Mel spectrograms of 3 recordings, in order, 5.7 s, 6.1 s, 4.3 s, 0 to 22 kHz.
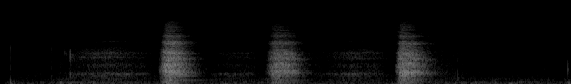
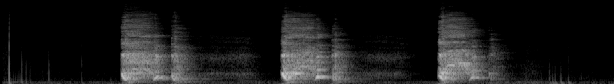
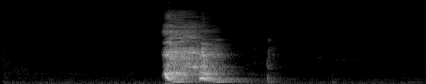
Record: {
  "exhalation_length": "5.7 s",
  "exhalation_amplitude": 794,
  "exhalation_signal_mean_std_ratio": 0.35,
  "three_cough_length": "6.1 s",
  "three_cough_amplitude": 12146,
  "three_cough_signal_mean_std_ratio": 0.37,
  "cough_length": "4.3 s",
  "cough_amplitude": 9191,
  "cough_signal_mean_std_ratio": 0.27,
  "survey_phase": "beta (2021-08-13 to 2022-03-07)",
  "age": "65+",
  "gender": "Male",
  "wearing_mask": "No",
  "symptom_cough_any": true,
  "symptom_change_to_sense_of_smell_or_taste": true,
  "smoker_status": "Never smoked",
  "respiratory_condition_asthma": false,
  "respiratory_condition_other": false,
  "recruitment_source": "REACT",
  "submission_delay": "1 day",
  "covid_test_result": "Negative",
  "covid_test_method": "RT-qPCR"
}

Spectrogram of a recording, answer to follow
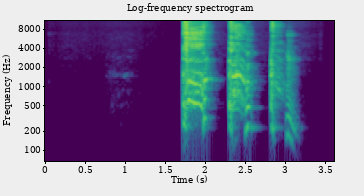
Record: {
  "cough_length": "3.6 s",
  "cough_amplitude": 29515,
  "cough_signal_mean_std_ratio": 0.39,
  "survey_phase": "alpha (2021-03-01 to 2021-08-12)",
  "age": "18-44",
  "gender": "Male",
  "wearing_mask": "No",
  "symptom_none": true,
  "smoker_status": "Ex-smoker",
  "respiratory_condition_asthma": false,
  "respiratory_condition_other": false,
  "recruitment_source": "REACT",
  "submission_delay": "1 day",
  "covid_test_result": "Negative",
  "covid_test_method": "RT-qPCR"
}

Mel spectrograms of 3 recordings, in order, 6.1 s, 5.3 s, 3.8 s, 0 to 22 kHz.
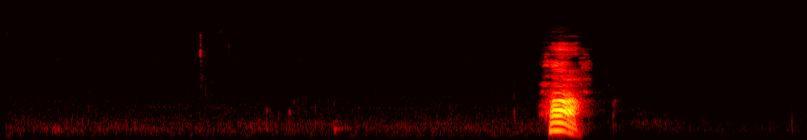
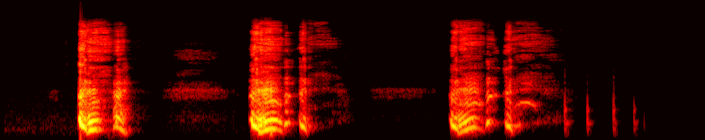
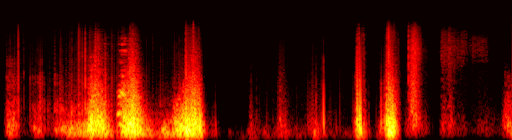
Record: {
  "exhalation_length": "6.1 s",
  "exhalation_amplitude": 19780,
  "exhalation_signal_mean_std_ratio": 0.14,
  "three_cough_length": "5.3 s",
  "three_cough_amplitude": 29204,
  "three_cough_signal_mean_std_ratio": 0.29,
  "cough_length": "3.8 s",
  "cough_amplitude": 29204,
  "cough_signal_mean_std_ratio": 0.37,
  "survey_phase": "beta (2021-08-13 to 2022-03-07)",
  "age": "65+",
  "gender": "Male",
  "wearing_mask": "No",
  "symptom_none": true,
  "smoker_status": "Ex-smoker",
  "respiratory_condition_asthma": false,
  "respiratory_condition_other": false,
  "recruitment_source": "REACT",
  "submission_delay": "1 day",
  "covid_test_result": "Negative",
  "covid_test_method": "RT-qPCR"
}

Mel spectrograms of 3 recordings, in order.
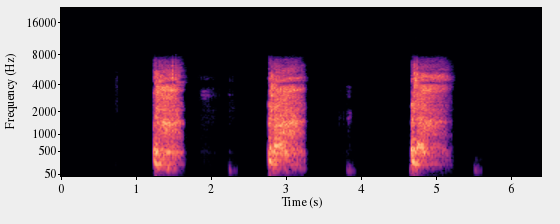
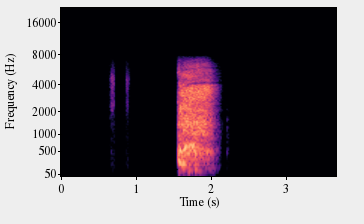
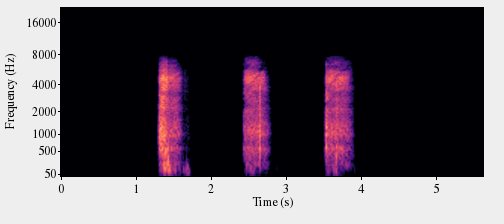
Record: {
  "three_cough_length": "6.4 s",
  "three_cough_amplitude": 31194,
  "three_cough_signal_mean_std_ratio": 0.35,
  "cough_length": "3.7 s",
  "cough_amplitude": 29080,
  "cough_signal_mean_std_ratio": 0.28,
  "exhalation_length": "5.6 s",
  "exhalation_amplitude": 27988,
  "exhalation_signal_mean_std_ratio": 0.25,
  "survey_phase": "beta (2021-08-13 to 2022-03-07)",
  "age": "18-44",
  "gender": "Male",
  "wearing_mask": "No",
  "symptom_cough_any": true,
  "symptom_new_continuous_cough": true,
  "symptom_runny_or_blocked_nose": true,
  "symptom_sore_throat": true,
  "symptom_abdominal_pain": true,
  "symptom_fatigue": true,
  "symptom_headache": true,
  "symptom_onset": "3 days",
  "smoker_status": "Never smoked",
  "respiratory_condition_asthma": false,
  "respiratory_condition_other": false,
  "recruitment_source": "Test and Trace",
  "submission_delay": "1 day",
  "covid_test_result": "Positive",
  "covid_test_method": "RT-qPCR",
  "covid_ct_value": 20.0,
  "covid_ct_gene": "ORF1ab gene",
  "covid_ct_mean": 20.5,
  "covid_viral_load": "200000 copies/ml",
  "covid_viral_load_category": "Low viral load (10K-1M copies/ml)"
}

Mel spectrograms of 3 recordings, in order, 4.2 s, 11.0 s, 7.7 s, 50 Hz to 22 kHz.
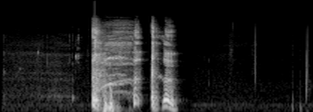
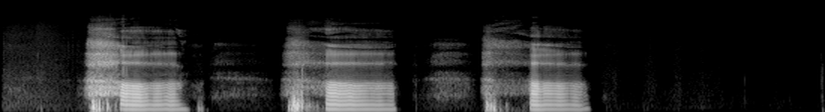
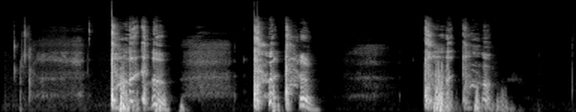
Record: {
  "cough_length": "4.2 s",
  "cough_amplitude": 31460,
  "cough_signal_mean_std_ratio": 0.3,
  "exhalation_length": "11.0 s",
  "exhalation_amplitude": 32635,
  "exhalation_signal_mean_std_ratio": 0.34,
  "three_cough_length": "7.7 s",
  "three_cough_amplitude": 32768,
  "three_cough_signal_mean_std_ratio": 0.36,
  "survey_phase": "beta (2021-08-13 to 2022-03-07)",
  "age": "18-44",
  "gender": "Male",
  "wearing_mask": "No",
  "symptom_cough_any": true,
  "symptom_runny_or_blocked_nose": true,
  "symptom_diarrhoea": true,
  "symptom_fatigue": true,
  "symptom_onset": "5 days",
  "smoker_status": "Never smoked",
  "respiratory_condition_asthma": false,
  "respiratory_condition_other": false,
  "recruitment_source": "Test and Trace",
  "submission_delay": "2 days",
  "covid_test_result": "Positive",
  "covid_test_method": "RT-qPCR",
  "covid_ct_value": 20.6,
  "covid_ct_gene": "ORF1ab gene",
  "covid_ct_mean": 20.9,
  "covid_viral_load": "140000 copies/ml",
  "covid_viral_load_category": "Low viral load (10K-1M copies/ml)"
}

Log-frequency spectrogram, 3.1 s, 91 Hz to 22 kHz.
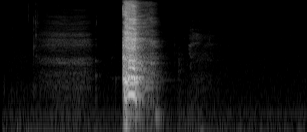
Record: {
  "cough_length": "3.1 s",
  "cough_amplitude": 15681,
  "cough_signal_mean_std_ratio": 0.19,
  "survey_phase": "beta (2021-08-13 to 2022-03-07)",
  "age": "45-64",
  "gender": "Female",
  "wearing_mask": "No",
  "symptom_none": true,
  "symptom_onset": "11 days",
  "smoker_status": "Never smoked",
  "respiratory_condition_asthma": false,
  "respiratory_condition_other": false,
  "recruitment_source": "REACT",
  "submission_delay": "-1 day",
  "covid_test_result": "Negative",
  "covid_test_method": "RT-qPCR",
  "influenza_a_test_result": "Negative",
  "influenza_b_test_result": "Negative"
}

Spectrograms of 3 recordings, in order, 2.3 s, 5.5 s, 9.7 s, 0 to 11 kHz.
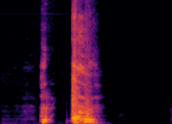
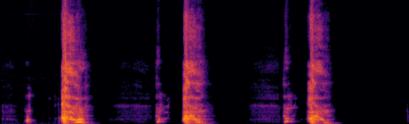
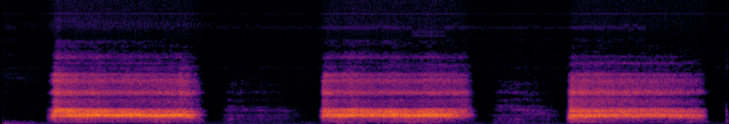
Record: {
  "cough_length": "2.3 s",
  "cough_amplitude": 32768,
  "cough_signal_mean_std_ratio": 0.36,
  "three_cough_length": "5.5 s",
  "three_cough_amplitude": 32768,
  "three_cough_signal_mean_std_ratio": 0.32,
  "exhalation_length": "9.7 s",
  "exhalation_amplitude": 17345,
  "exhalation_signal_mean_std_ratio": 0.72,
  "survey_phase": "beta (2021-08-13 to 2022-03-07)",
  "age": "45-64",
  "gender": "Male",
  "wearing_mask": "No",
  "symptom_none": true,
  "smoker_status": "Never smoked",
  "respiratory_condition_asthma": false,
  "respiratory_condition_other": false,
  "recruitment_source": "REACT",
  "submission_delay": "4 days",
  "covid_test_result": "Negative",
  "covid_test_method": "RT-qPCR",
  "influenza_a_test_result": "Unknown/Void",
  "influenza_b_test_result": "Unknown/Void"
}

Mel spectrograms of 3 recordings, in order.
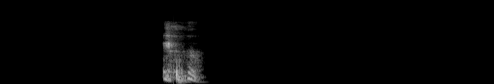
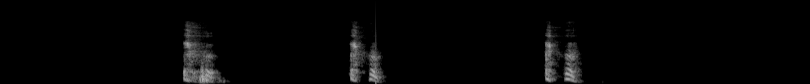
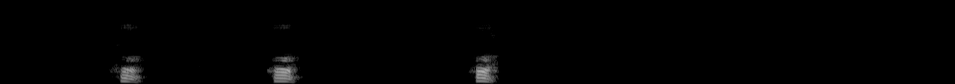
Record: {
  "cough_length": "4.9 s",
  "cough_amplitude": 18681,
  "cough_signal_mean_std_ratio": 0.18,
  "three_cough_length": "8.1 s",
  "three_cough_amplitude": 9632,
  "three_cough_signal_mean_std_ratio": 0.22,
  "exhalation_length": "9.6 s",
  "exhalation_amplitude": 5778,
  "exhalation_signal_mean_std_ratio": 0.18,
  "survey_phase": "beta (2021-08-13 to 2022-03-07)",
  "age": "65+",
  "gender": "Male",
  "wearing_mask": "No",
  "symptom_none": true,
  "smoker_status": "Never smoked",
  "respiratory_condition_asthma": false,
  "respiratory_condition_other": false,
  "recruitment_source": "REACT",
  "submission_delay": "1 day",
  "covid_test_result": "Negative",
  "covid_test_method": "RT-qPCR",
  "influenza_a_test_result": "Negative",
  "influenza_b_test_result": "Negative"
}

